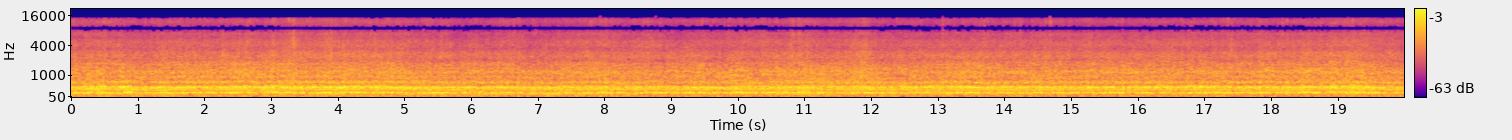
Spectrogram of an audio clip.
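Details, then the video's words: A constant humming drone from bees at work pollinating, many wingbeats blending into one smooth, unbroken buzz that neither rises nor falls. "Bees pollinate"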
